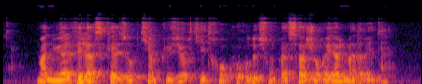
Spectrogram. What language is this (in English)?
French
